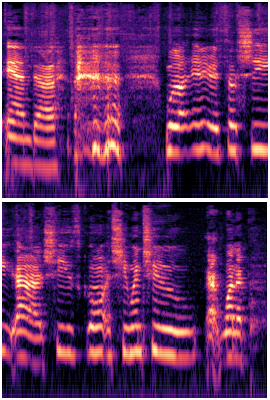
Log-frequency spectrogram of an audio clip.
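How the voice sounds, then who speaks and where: A woman's voice: fairly high pitch, a little slow, fairly bright tone, low-quality recording. A woman in her thirties chatting casually while doing a scrapbooking project, rambling and laughing often. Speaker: scrapbooking vlogger. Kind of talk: casual voiced-over craft chat.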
